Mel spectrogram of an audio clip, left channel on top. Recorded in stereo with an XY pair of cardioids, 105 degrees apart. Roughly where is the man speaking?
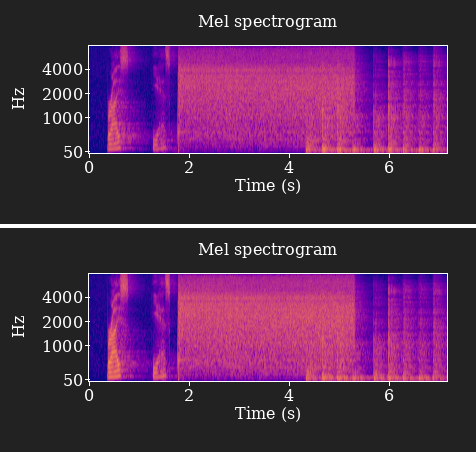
Ahead right.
